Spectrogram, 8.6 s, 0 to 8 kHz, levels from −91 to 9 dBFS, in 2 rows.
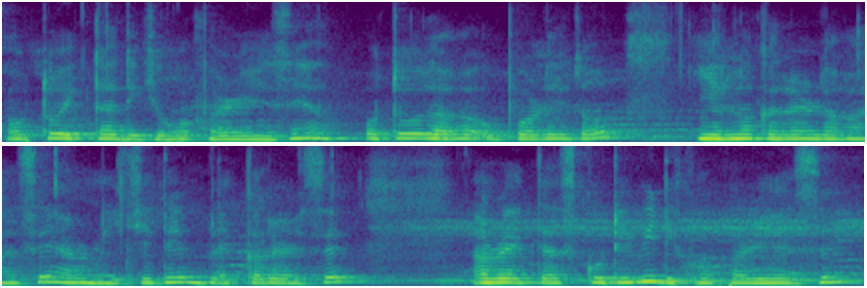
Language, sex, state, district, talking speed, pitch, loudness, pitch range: Nagamese, male, Nagaland, Dimapur, 165 wpm, 235 Hz, -15 LUFS, 225-255 Hz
